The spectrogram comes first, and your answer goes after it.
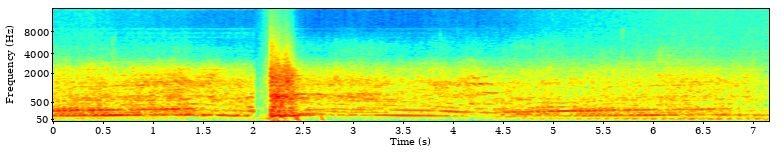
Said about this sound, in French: met sa voiture en route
